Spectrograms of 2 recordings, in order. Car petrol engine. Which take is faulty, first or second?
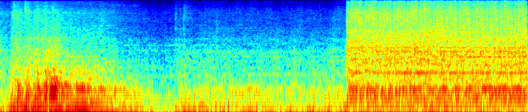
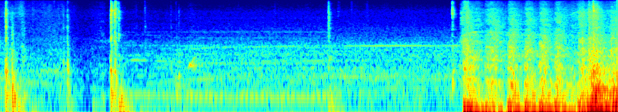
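second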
